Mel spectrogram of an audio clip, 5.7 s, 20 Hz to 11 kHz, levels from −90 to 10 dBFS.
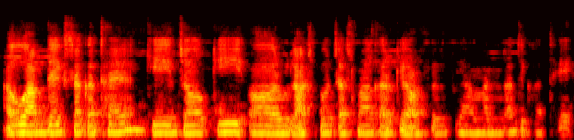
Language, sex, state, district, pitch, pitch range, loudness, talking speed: Chhattisgarhi, male, Chhattisgarh, Bilaspur, 145 Hz, 140-150 Hz, -24 LUFS, 190 wpm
